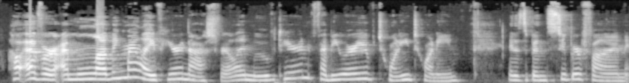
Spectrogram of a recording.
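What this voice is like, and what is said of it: Valley Girl voice. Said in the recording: “I still sound like my classic Valley Girl voice, and that probably won't change”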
